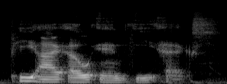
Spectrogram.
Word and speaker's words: Pionex: P-I-O-N-X. Sure. All right. Or is it Poloniacs? No, it's not. I don't know. It's not like Bologna X. It's like Pyroniacs. Is it? No, it's Pionex.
